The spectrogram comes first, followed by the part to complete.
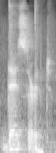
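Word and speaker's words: dessert: de arriba desierto en inglés esa palabra se pronuncia Desert Desert pero la palabra que está contra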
